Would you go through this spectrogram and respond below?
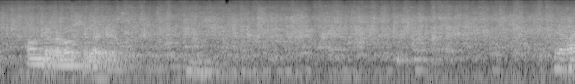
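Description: Steady rushing and swirling water at the base of a stream, a continuous close gushing wash that holds at an even level throughout with no talk.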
